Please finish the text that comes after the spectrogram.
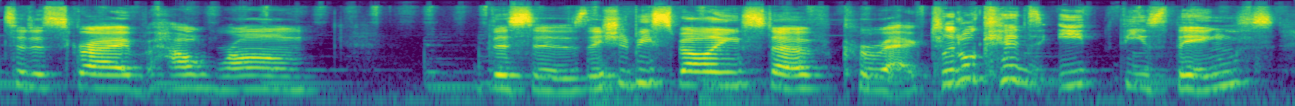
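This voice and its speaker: A woman's voice: on the high side, measured pace, a bit bright. A young woman with an American accent talking casually as a college student reacting to things. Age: young adult. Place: small indoor studio set. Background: faint music.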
